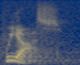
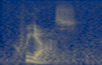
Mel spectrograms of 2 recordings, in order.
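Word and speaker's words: huios (υἱός): That, that Greek word for, for child and children there is, is pronounced huios, huios.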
